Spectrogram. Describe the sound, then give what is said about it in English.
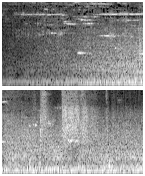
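A bus pulling up, its low engine rumble building gradually, with short bursts of hissing air release toward the end. “Is this bus going to Riverdale? Yep, I'm headed that way.”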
